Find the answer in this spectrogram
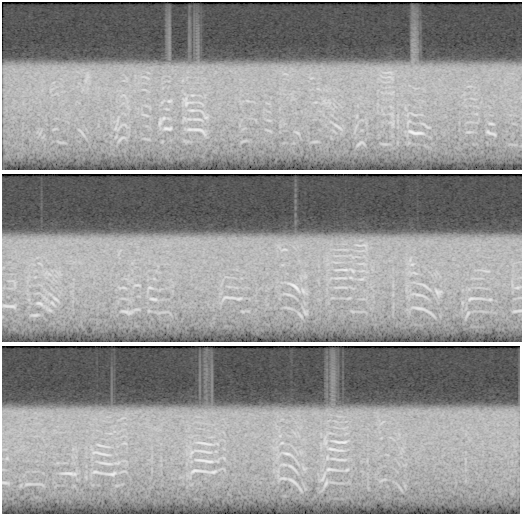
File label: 20 ssb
